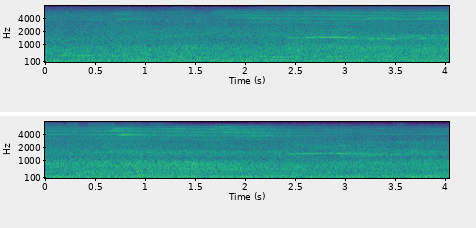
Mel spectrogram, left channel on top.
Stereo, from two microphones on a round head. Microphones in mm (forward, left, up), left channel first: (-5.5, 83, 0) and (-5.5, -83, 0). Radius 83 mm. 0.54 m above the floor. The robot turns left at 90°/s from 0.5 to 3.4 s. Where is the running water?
20° right, 5 m; by 4.0 s 80° left, 5 m.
